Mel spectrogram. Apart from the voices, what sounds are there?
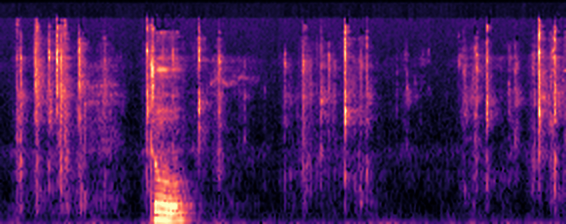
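typing on a computer keyboard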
